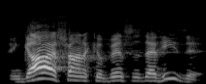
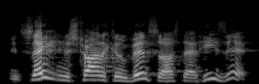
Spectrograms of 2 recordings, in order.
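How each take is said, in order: First: "God's" punched louder, the rest falling; stress on God. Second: "Satan" leaned on, the rest falling away; stress on Satan. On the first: Preacher contrasting Satan and God for the congregation, stress on "God's". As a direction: hit the word "God's" hard. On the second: Preacher contrasting Satan and God for the congregation, stress on "Satan". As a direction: hit the word "Satan" hard. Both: Shown as a demonstration.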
